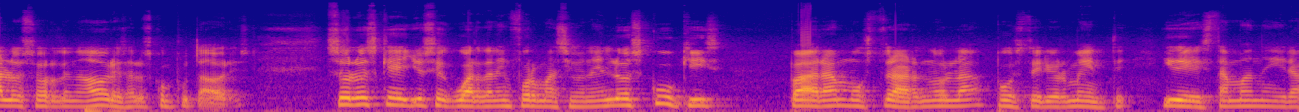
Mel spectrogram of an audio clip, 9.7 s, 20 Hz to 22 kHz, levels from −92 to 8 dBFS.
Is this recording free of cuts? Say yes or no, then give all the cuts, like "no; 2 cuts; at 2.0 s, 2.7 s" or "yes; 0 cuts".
yes; 0 cuts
